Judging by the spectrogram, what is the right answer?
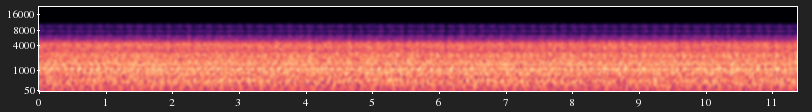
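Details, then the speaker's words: Oliver 1850 diesel tractor right after a genuine cold start at about 45 degrees, preheater uncertain: even clatter holds a steady idle, no stumbling or knock. Normal cold idle. "yes this will be a genuine cold start I don't know what it's going to do we'll find out"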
